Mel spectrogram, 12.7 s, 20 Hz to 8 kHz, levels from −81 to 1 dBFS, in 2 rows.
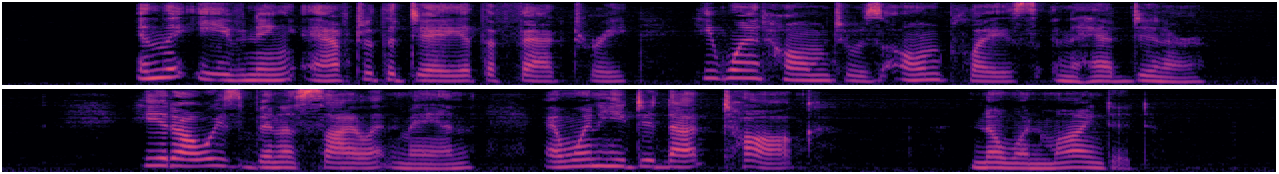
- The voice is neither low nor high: No, high, 195 Hz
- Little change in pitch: No, average, 4.1 semitones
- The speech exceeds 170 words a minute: No, average, 165 wpm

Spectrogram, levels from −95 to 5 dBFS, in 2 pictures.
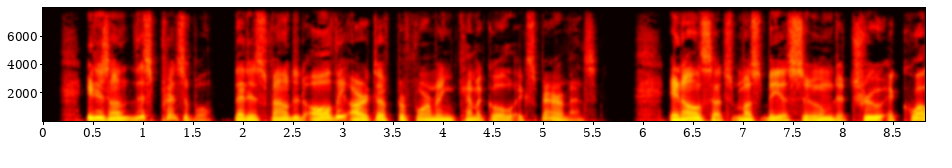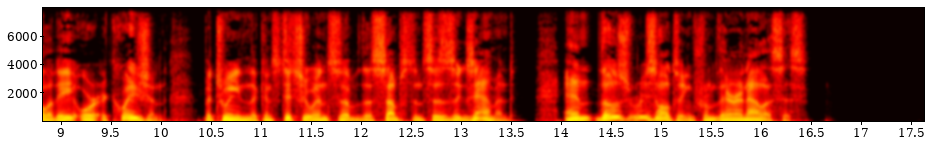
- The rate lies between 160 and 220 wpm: No, average, 140 wpm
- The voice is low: Yes, low, 115 Hz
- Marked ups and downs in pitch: Yes, wide, 5.7 semitones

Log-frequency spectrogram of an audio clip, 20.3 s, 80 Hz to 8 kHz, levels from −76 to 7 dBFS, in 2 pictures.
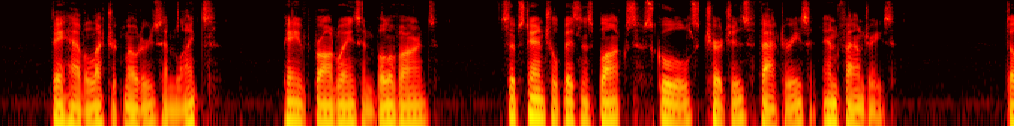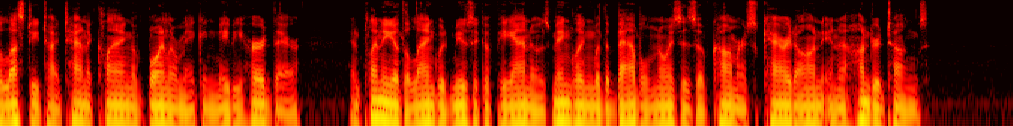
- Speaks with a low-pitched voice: Yes, very low, 80 Hz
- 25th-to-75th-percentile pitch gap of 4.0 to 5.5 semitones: No, narrow, 2.6 semitones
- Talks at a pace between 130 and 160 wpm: Yes, average, 150 wpm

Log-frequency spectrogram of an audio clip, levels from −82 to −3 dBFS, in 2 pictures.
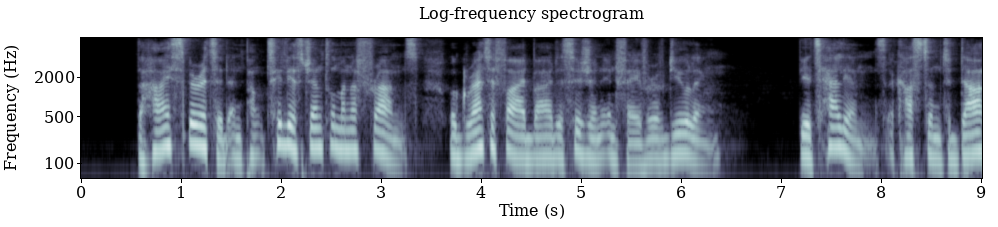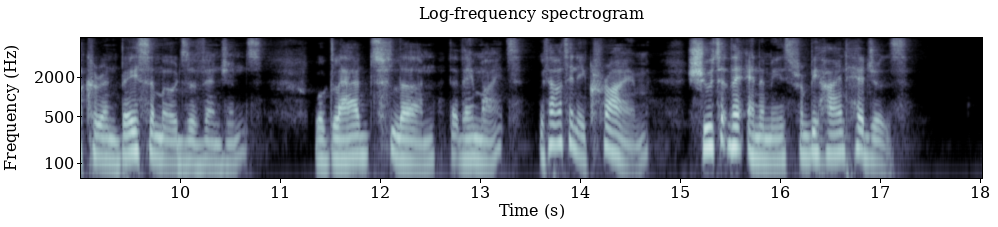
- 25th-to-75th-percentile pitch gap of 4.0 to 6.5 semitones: Yes, average, 4.7 semitones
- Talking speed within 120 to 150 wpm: Yes, average, 145 wpm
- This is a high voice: No, low, 125 Hz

